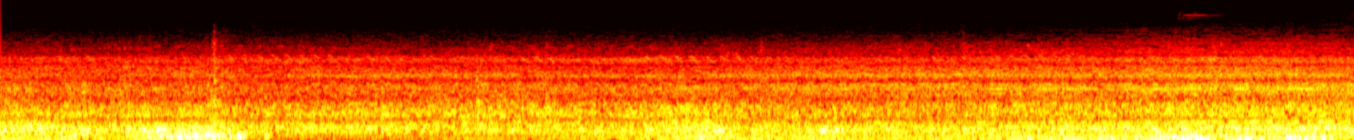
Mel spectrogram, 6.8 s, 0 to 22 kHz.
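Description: EF210 electric locomotive hauling a freight train approaching, its rumble on the rails growing steadily louder over the last few seconds. A brief low buffet is heard about a second in.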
